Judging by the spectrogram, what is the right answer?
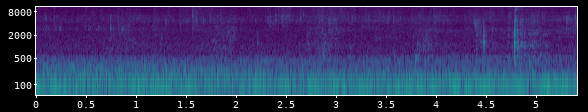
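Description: Water trickles and pours steadily as it drains from a compartment of a boat on a trailer, with small drips and splashes over a low continuous flow, fairly quiet and with no talking.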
